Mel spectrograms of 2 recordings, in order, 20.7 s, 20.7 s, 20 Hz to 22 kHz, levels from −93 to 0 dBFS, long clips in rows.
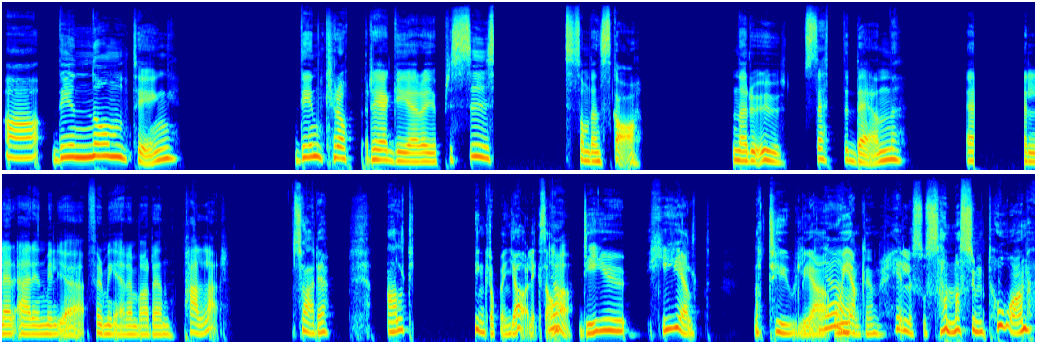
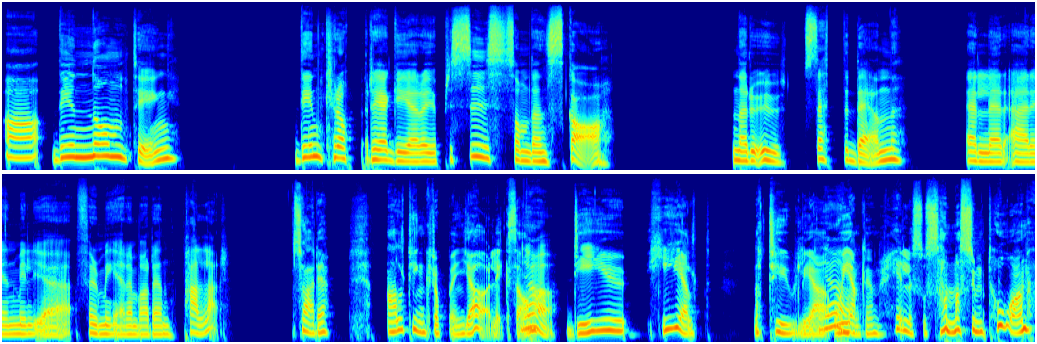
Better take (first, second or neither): second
